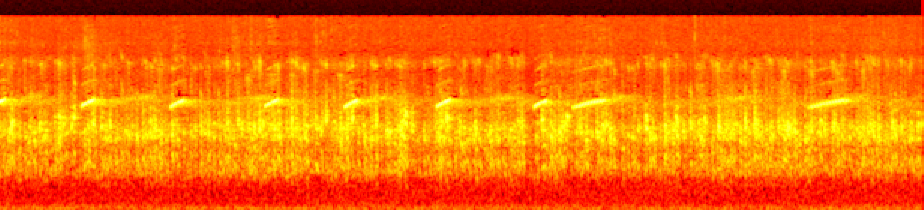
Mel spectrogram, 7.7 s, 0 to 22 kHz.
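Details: Frogs calling amid urban surroundings: a constant, dense trill with a run of quick rising notes about every 0.7 seconds, then a pause before one longer upward note.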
